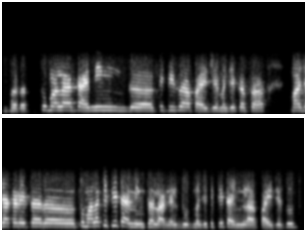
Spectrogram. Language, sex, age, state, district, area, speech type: Marathi, female, 45-60, Maharashtra, Nagpur, urban, conversation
